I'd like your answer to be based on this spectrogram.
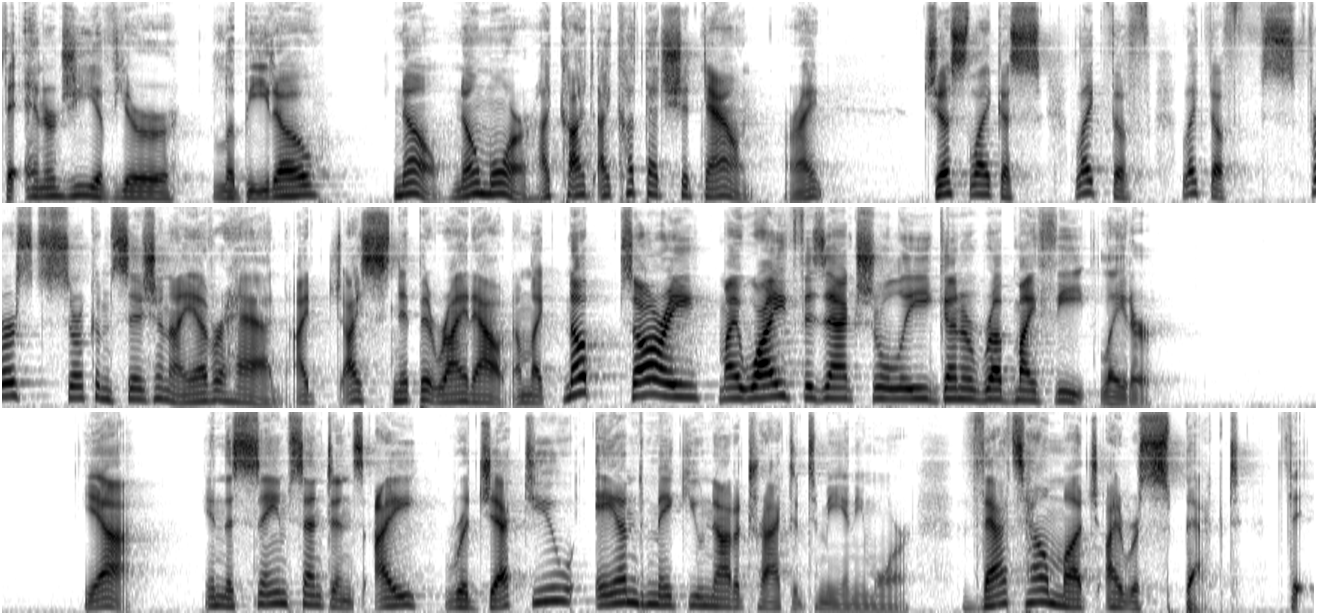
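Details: Adult male comedian who stutters; stuttering with audible repetitions.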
